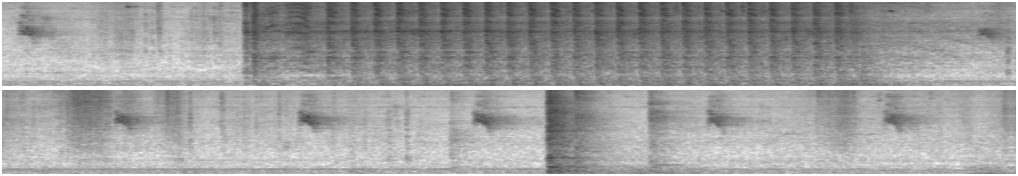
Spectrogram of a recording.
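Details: Suzuki car that always needs long cranking and won't start first time: starter grinds through about three seconds of steady cranking, roughly three beats a second, before firing; slow, reluctant start.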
